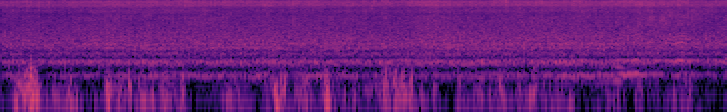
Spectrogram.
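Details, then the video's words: Bees visiting a feeder outdoors on a small farm: a steady low droning hum with layered bands, and bursts of low rumbling thuds, likely wind or handling, through the first half. No music or talking. "Relaxing Bees at the Feeder 🐝 | Natural Buzzing Sounds"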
